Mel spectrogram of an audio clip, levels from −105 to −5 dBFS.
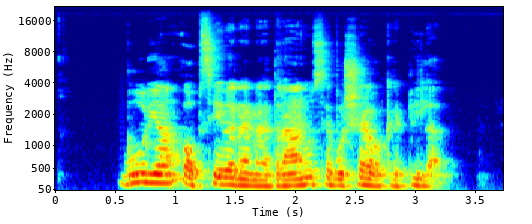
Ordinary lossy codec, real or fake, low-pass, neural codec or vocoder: none; fake; 19.8 kHz; vocoder, 48 kHz, 128 mel bands, Vocos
